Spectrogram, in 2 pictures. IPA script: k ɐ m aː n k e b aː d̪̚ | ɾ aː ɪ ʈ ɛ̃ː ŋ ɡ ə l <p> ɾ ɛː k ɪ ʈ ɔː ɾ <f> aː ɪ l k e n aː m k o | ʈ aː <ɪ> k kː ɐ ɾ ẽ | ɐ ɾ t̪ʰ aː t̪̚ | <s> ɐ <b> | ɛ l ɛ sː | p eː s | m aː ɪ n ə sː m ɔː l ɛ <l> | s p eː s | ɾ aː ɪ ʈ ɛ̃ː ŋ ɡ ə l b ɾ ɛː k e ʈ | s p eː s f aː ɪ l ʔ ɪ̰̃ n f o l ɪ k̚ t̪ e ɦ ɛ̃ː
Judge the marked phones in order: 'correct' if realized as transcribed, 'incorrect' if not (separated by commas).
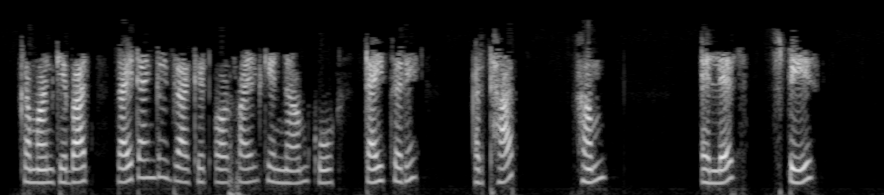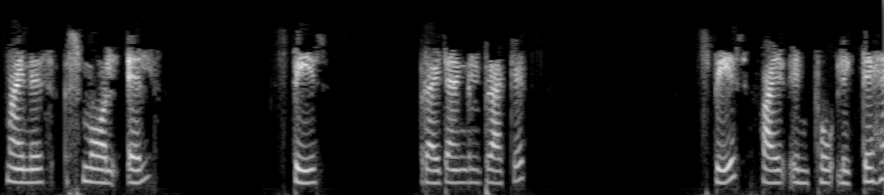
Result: incorrect, correct, correct, incorrect, incorrect, correct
